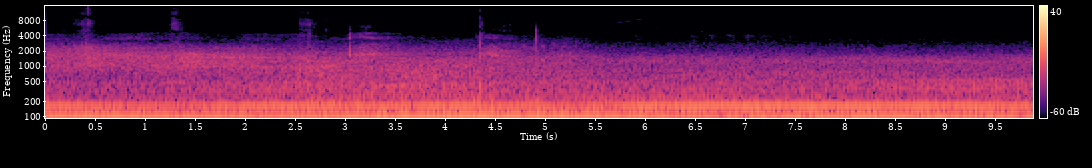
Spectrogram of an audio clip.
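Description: Steady low mechanical drone, like a distant engine running, over outdoor ambience; a few faint high chirps in the first few seconds.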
